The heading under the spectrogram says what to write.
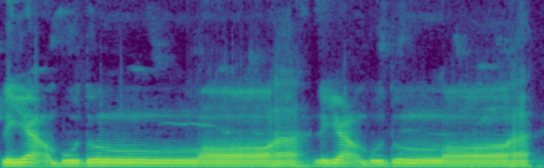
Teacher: Lafal Allah di sini berada setelah huruf yang bertanda baca dhammah, maka dibaca tebal. Lafal Allah berada setelah huruf yang bertanda baca dhammah. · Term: tafkhim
